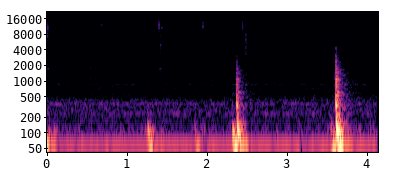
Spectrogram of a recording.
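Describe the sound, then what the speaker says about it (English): A small red spatula breaks up chocolate chip cookie dough in a close ASMR-style kitchen recording, giving soft taps followed by two sharp, loud scraping crunches about a second apart. "I'm going to take my little red spatula here and just kind of break them up just a little bit."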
